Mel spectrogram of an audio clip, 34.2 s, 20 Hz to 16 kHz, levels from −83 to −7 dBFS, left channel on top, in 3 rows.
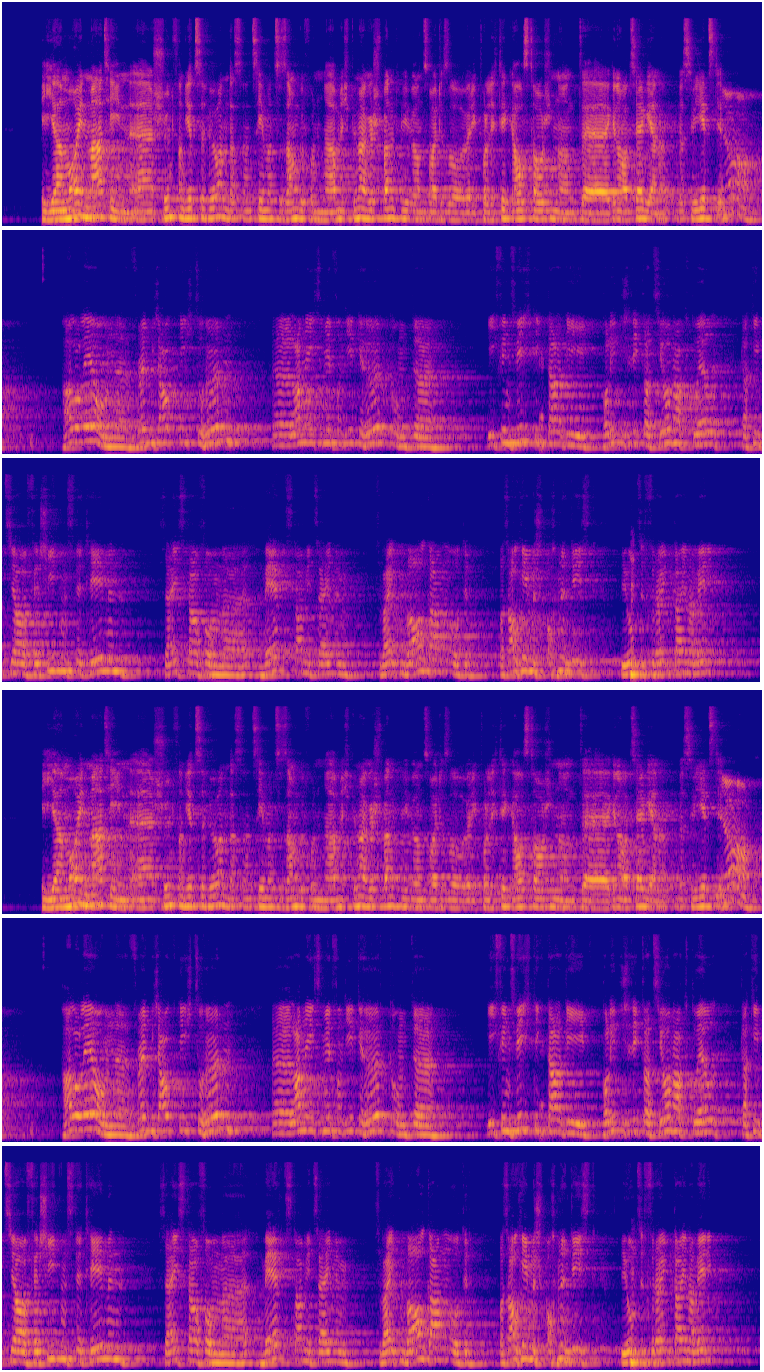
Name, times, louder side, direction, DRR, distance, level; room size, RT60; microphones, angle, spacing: voice 1, 0.6-10.9 32.2-32.4, left 2 dB, 40° left, 0.9 m, -27 dB
voice 2, 10.7-11.4 12.3-15.0 15.4-18.0 18.7-22.2 22.5-24.7 25.2-28.1 28.4-30.0 30.3-31.6 32.1-33.4, right 2 dB, 35° right, 0.9 m, -31 dB
26.0 x 13.0 x 4.1 m
head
